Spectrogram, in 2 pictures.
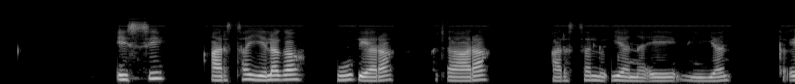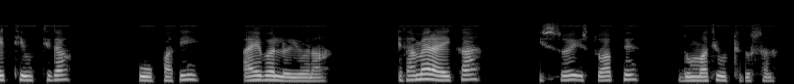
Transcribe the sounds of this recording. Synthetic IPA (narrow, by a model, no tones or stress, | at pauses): ʔɪsːɪ | ɐɾsɐjɛlɐɡɐ | huːpʼɪjaɾɐ | hɐt͡ʃʼaːɾɐ | ʔɐɾsːɐlɔʔɪjanɐʔeːmɪjːɐn | kɐkʼɛt̪ːɪʊt̪ːɪd̪ɐ | huːpːɐt̪ɪ | ʔɐjbɐlɔjjoːna | ʔɛt̪ɐmɛɾɐjkːɐ | ɪsːɔjɪsːʊwaːpːɛ | d̪ʊmːɐt̪ɪʊt̪ːɪd̪ɔsːɔnɐ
